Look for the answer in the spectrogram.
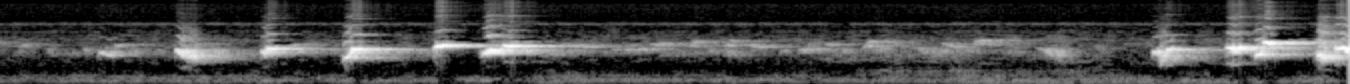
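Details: Yellow-vented bulbul ropelan song for training songbirds: a string of rising, whistled notes spaced under half a second apart, softer warbling in the middle, then a loud burst of quick liquid phrases at the end.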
